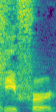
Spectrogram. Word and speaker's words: Kiefer: Yes, Kiefer, yes. Kiefer. Yes, don't ask me why his name is spelled that way.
